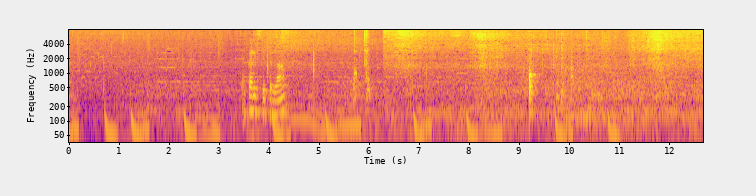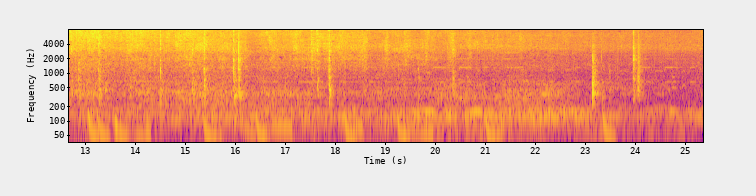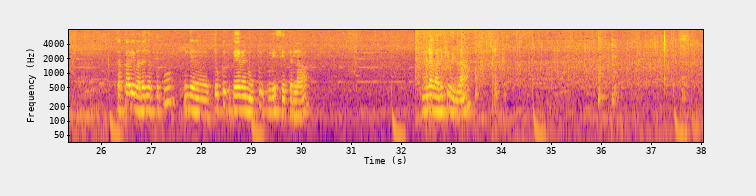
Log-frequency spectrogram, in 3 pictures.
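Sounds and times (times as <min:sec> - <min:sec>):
tomatoes sizzling in oil: 0:00.0 - 0:38.0.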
